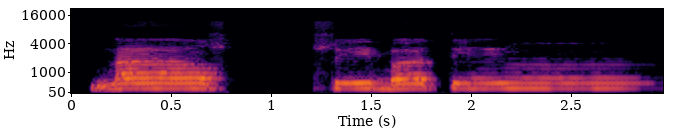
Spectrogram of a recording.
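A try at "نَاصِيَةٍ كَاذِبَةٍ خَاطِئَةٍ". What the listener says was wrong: Alah, jangan nasi bating. Ibu tadi pakai nasi bating terus. Nausiatin.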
